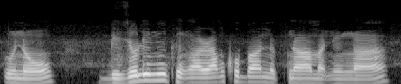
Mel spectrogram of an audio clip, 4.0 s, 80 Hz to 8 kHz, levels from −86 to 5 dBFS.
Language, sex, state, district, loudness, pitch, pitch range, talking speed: Garo, male, Meghalaya, South Garo Hills, -15 LUFS, 120 Hz, 110-135 Hz, 75 wpm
